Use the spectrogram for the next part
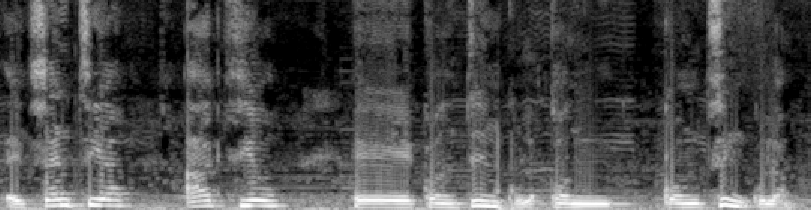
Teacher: La T, cuando está acompañada de la unión de IE, de I, A, I, O y U, suena como ts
